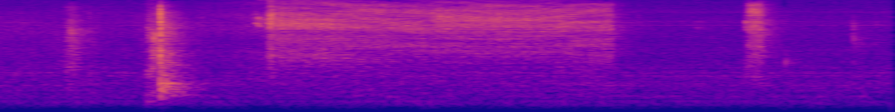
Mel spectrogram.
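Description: An aerosol can hisses as it sprays.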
